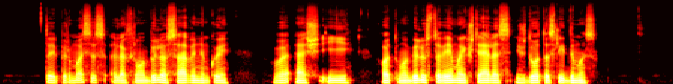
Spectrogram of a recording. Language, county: Lithuanian, Šiauliai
